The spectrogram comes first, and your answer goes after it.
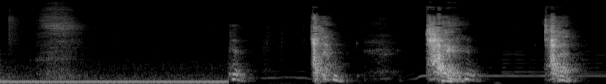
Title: TikTok Rapid Sneezing Compilation 7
